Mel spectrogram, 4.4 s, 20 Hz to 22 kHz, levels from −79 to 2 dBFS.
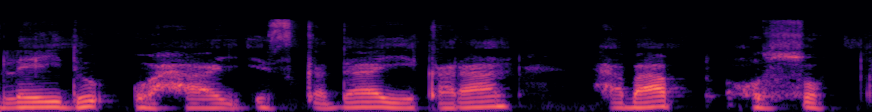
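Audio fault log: Throughout: low-delay AAC compression. The speech sounds rough and grainy, with noise filling the gaps between harmonics. Nothing is heard above 11.7 kHz. The likely cause is AAC-ELD, whose short frames resolve pitch poorly. The plain damage fits a bitrate near 32 kbps.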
